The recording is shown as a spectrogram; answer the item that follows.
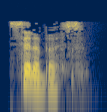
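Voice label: "syllabus", British; Study, education, research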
